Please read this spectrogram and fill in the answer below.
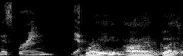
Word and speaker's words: Brehm: It's pronounced Brame, like it rhymes with name. Her name is Brame.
